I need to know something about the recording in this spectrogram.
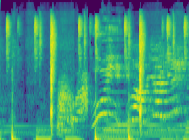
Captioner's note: someone farted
